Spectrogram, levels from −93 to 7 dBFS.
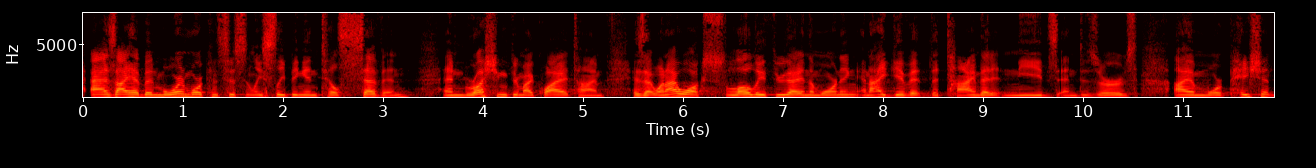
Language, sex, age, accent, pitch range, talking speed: English, male, 30-49, American, 145-175 Hz, 215 wpm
